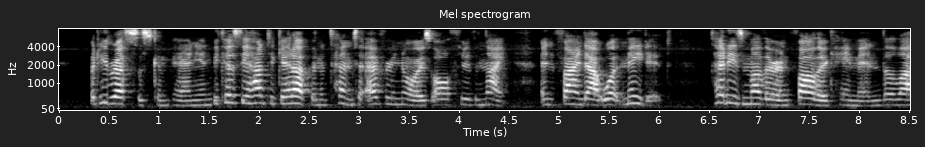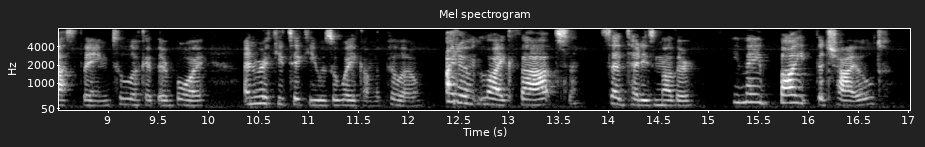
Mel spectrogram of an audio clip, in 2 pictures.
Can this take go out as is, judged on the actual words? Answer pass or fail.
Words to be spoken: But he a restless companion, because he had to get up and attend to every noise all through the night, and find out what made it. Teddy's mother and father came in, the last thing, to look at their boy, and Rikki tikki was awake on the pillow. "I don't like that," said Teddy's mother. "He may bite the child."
pass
